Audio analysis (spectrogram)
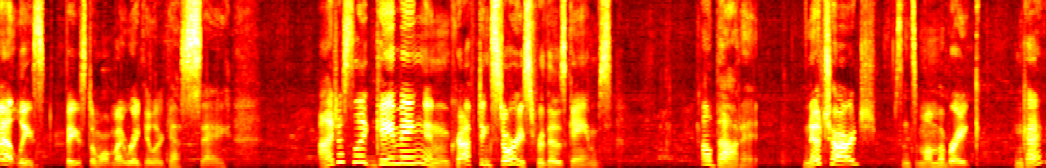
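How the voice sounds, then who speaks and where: In an ASMR roleplay, a woman acts as a friendly, flirty club hostess who runs tabletop games, serving as host and dungeon master. Her mid-range voice is sing-song, bright and forceful at a normal speed, and she is chatty and playful. Some chatter can be heard behind her.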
